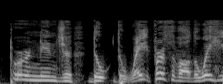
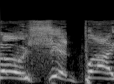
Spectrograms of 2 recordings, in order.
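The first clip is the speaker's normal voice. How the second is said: mocking shout; 10 semitones higher, slower than usual. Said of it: "And I said".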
